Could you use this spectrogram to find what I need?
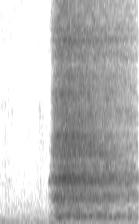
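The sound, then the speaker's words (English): A single deep breath drawn in, starting abruptly after a brief silence and continuing as a steady, airy rush for about a second before easing slightly. “That was a better breath.”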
